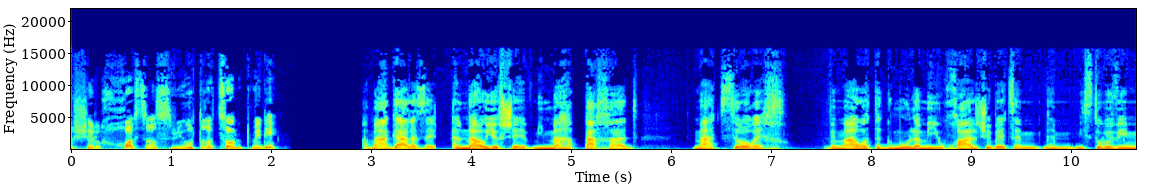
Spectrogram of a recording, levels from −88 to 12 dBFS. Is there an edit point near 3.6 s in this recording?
yes; 1 cut; at 3.6 s

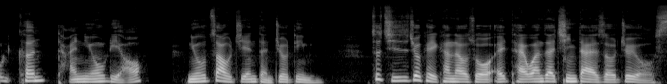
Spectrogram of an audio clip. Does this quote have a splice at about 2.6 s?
yes; 1 cut; at 2.6 s

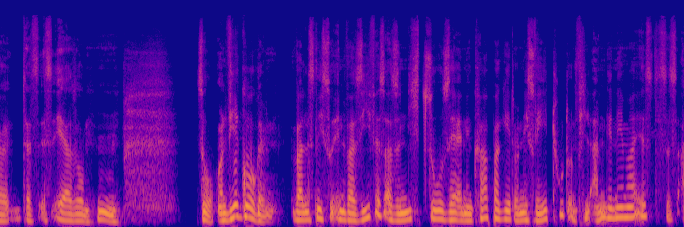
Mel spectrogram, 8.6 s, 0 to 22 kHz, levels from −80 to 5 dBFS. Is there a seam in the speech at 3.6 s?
yes; 2 cuts; at 3.6 s, 6.7 s

